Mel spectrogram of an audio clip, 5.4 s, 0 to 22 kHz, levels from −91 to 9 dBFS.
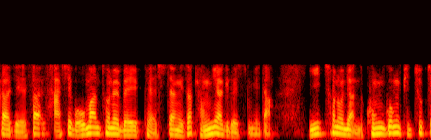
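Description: G.729 codec damage runs through the whole clip. The speech is rebuilt from a vocal tract filter, a pitch predictor and a few pulses per 10 ms frame, which fits an 8 kbit/s G.729A stream. Nothing above 4 kHz survives, so the voice sounds band-limited, rough and plainly synthetic.

VoIP packet loss concealed by the speech codec follows at 0.47 to 0.57 s. About 30 ms of audio went missing, consistent with three lost frames. The decoder extended its last pitch and filter at falling gain, so the voice smears into a brief fading buzz or coloured noise and stays weak while it recovers.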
